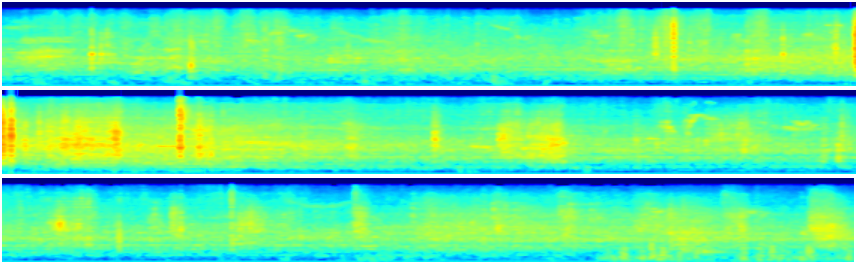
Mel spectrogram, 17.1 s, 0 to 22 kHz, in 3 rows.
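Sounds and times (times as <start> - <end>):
car passing slowly: 0.0 - 17.0.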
